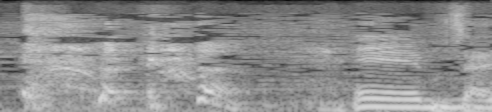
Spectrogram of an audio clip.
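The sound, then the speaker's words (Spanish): A person coughs loudly, giving a few short, harsh bursts and then a voiced throat-clearing rasp, with no other sound around it. “Sí, perdón, voy a toser en este momento.”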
